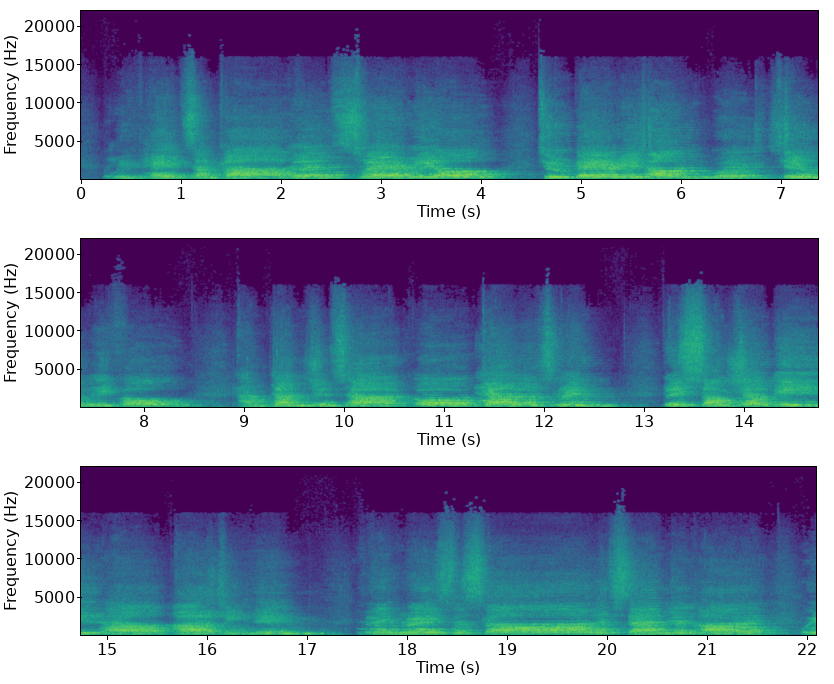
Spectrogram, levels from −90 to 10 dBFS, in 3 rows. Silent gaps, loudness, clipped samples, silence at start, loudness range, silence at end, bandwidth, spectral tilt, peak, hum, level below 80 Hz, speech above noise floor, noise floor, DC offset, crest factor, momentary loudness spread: none; -15 LUFS; under 0.1%; 0.25 s; 3 LU; 0 s; 17 kHz; -4 dB/octave; -2 dBFS; none; -60 dBFS; 23 dB; -36 dBFS; under 0.1%; 14 dB; 10 LU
